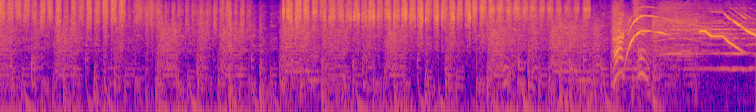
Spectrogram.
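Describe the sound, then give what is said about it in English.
Sandpaper rubs a boomerang smooth in steady, rhythmic, rasping back-and-forth strokes. The many strokes are fairly loud and continue throughout. “Now, sand it down until it's nice and smooth. Using what else? Sandpaper.”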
